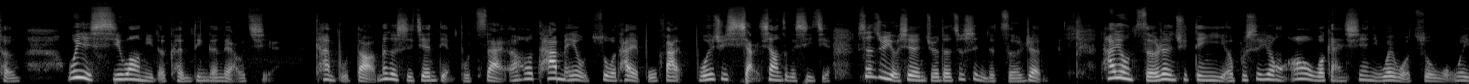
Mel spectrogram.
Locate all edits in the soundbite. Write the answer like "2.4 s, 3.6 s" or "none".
3.0 s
